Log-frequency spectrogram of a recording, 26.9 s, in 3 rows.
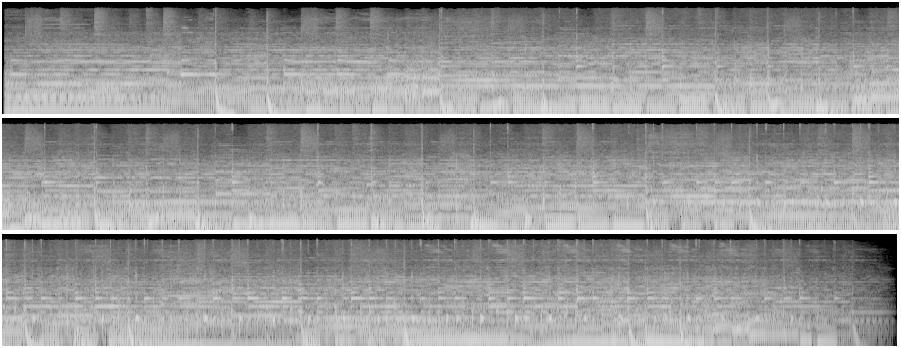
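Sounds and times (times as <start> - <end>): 
instrumental music: 0.0 - 26.8.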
